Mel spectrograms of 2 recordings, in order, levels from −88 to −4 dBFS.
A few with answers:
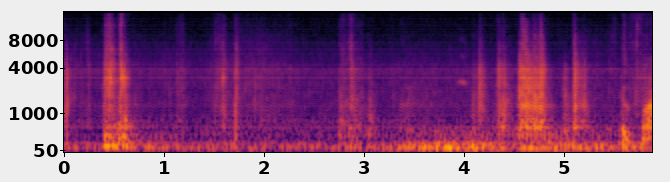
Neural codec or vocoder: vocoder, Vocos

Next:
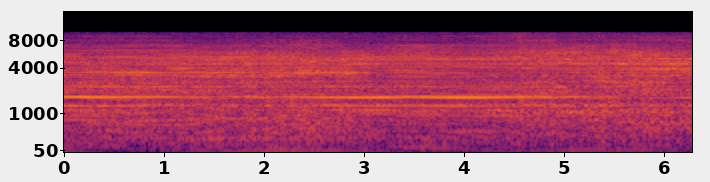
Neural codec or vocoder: none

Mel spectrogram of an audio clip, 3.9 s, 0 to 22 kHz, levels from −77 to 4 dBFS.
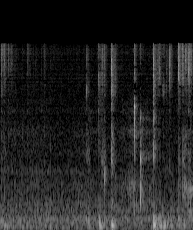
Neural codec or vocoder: vocoder, Vocos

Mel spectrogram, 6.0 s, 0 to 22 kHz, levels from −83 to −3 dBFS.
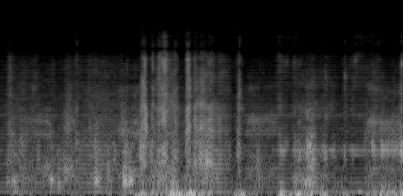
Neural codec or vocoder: vocoder, Vocos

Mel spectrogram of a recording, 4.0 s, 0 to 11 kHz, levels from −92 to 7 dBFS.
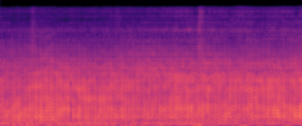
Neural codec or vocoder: vocoder, Vocos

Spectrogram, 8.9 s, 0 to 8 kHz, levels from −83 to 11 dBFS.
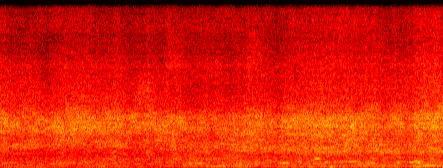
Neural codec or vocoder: vocoder, Vocos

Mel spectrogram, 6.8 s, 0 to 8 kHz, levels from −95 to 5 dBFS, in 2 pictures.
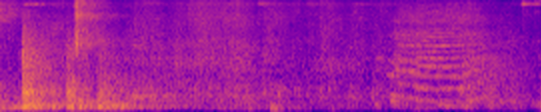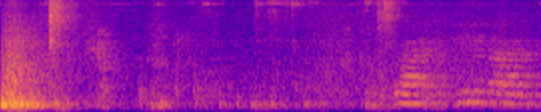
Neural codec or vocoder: vocoder, Vocos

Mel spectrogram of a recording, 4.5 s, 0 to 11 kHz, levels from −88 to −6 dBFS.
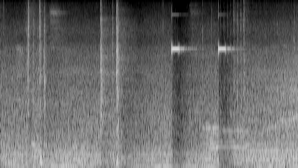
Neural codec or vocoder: none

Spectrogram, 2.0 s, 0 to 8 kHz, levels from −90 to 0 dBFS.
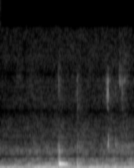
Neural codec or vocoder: vocoder, Vocos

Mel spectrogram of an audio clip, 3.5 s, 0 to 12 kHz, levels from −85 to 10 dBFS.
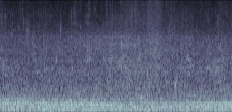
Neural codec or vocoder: vocoder, Vocos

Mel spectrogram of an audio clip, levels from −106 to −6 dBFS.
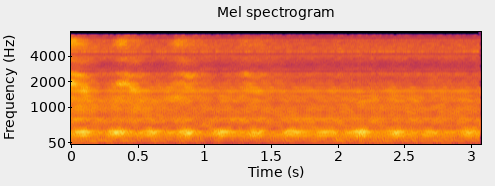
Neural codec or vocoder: vocoder, Vocos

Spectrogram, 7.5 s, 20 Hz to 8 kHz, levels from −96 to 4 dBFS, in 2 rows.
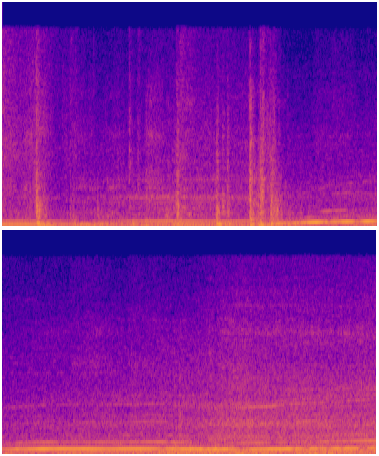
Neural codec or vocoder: none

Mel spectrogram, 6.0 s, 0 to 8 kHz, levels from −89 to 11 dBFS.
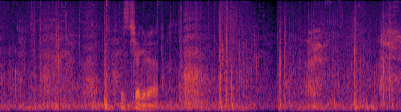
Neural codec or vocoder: none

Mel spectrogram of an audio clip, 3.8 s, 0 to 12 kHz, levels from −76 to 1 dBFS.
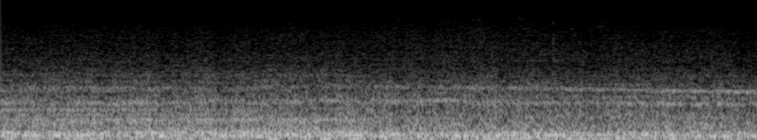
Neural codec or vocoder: vocoder, Vocos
